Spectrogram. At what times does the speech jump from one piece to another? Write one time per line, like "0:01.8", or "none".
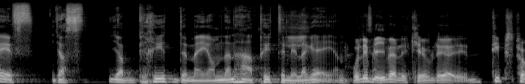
none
